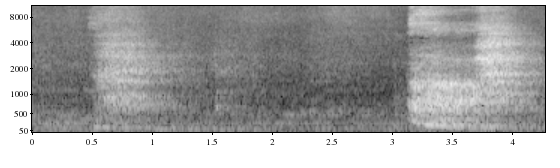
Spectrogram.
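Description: A weightlifter's hard breaths during barbell back squat reps: a short breath about half a second in, then a louder, longer exhale about three seconds in.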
